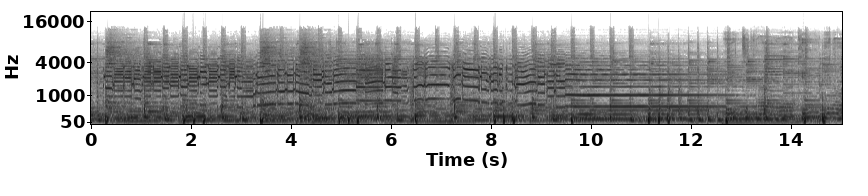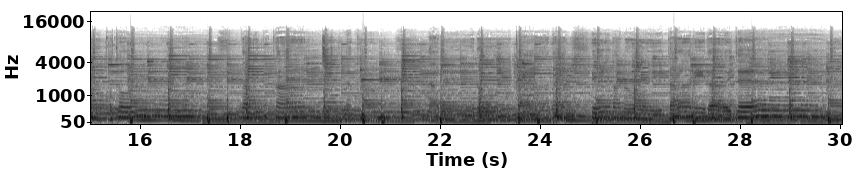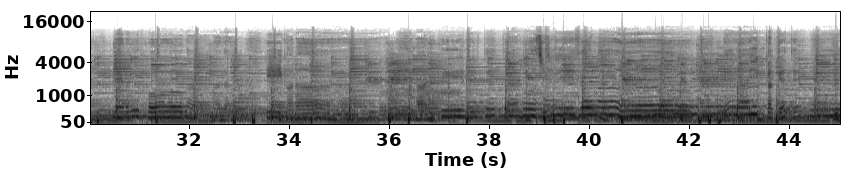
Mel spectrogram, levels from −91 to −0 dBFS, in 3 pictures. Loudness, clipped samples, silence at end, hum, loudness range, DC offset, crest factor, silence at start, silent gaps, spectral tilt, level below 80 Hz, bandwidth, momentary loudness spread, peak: -13 LUFS; under 0.1%; 0 s; none; 7 LU; 0.3%; 14 dB; 0 s; none; -4.5 dB/octave; -26 dBFS; 13.5 kHz; 8 LU; 0 dBFS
